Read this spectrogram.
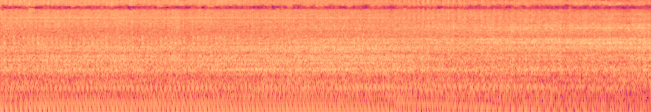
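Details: Hatz single-cylinder diesel on homemade Sears garden tractor; slow even thump at idle, steady beat with no misses or knocks, runs healthy: normal idle.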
